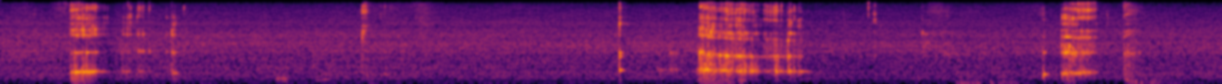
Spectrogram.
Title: Excessive Burping Video REUPLOAD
